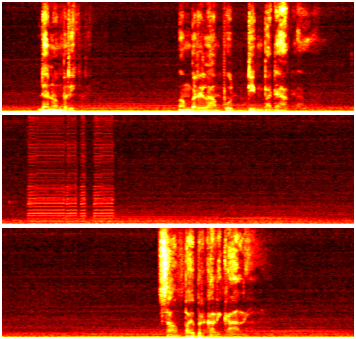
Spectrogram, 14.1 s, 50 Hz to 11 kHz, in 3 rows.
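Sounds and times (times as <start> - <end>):
low rumble of engines and road traffic: 0.0 - 14.0
speech: 0.5 - 1.2, 2.4 - 4.1, 11.6 - 12.7
minibus car horn honking: 4.9 - 6.6.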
